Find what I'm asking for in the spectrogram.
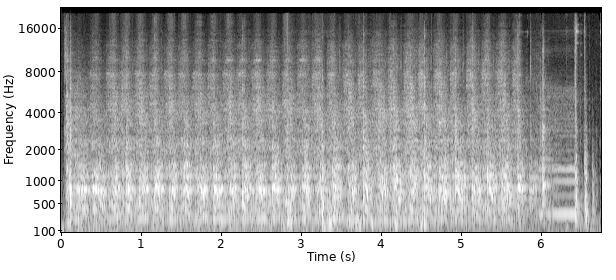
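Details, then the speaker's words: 1982 Renault Fuego turbo, left unused in a garage, oil and fluids checked: the starter cranks with an even, steady staccato beat, showing compression, but it never fires. Cranks without starting for lack of fuel. "obviously we know it turns over that's pretty simple to know that but I've gotten experience over the years I listen with my ears it's got a staccato pattern to the starter noise"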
